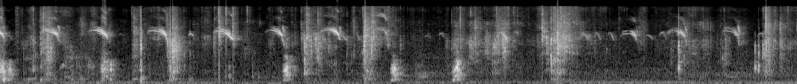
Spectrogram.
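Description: Birds chirping in short, high, repeated calls, about two a second, with sharp rustles and clatters between them.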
